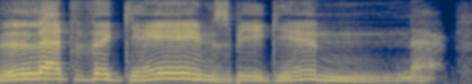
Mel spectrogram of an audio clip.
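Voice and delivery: grand, booming ringmaster announcer voice, very slow, drawn-out. Voicing the call that opens the games as the crowd cheers, booming announcer voice. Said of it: "as the voice booms".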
